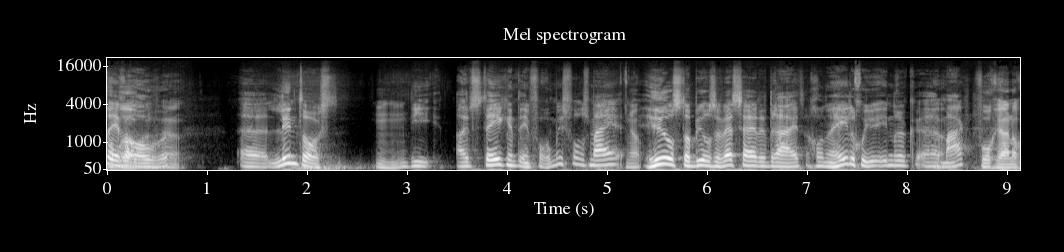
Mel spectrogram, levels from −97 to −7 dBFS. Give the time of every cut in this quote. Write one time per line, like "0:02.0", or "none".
none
